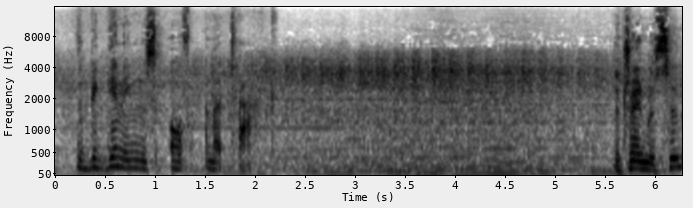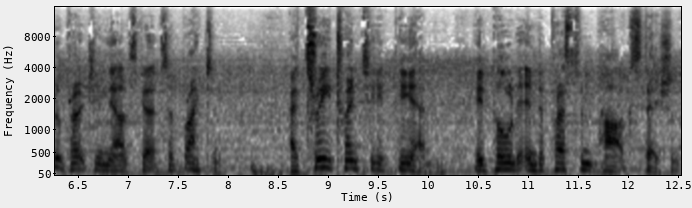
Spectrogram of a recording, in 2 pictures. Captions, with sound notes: the beginnings of an attack. (dramatic orchestral music) (train chugging) - The train was soon approaching the outskirts of Brighton. At 3:20 p.m., it pulled into Preston Park Station,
